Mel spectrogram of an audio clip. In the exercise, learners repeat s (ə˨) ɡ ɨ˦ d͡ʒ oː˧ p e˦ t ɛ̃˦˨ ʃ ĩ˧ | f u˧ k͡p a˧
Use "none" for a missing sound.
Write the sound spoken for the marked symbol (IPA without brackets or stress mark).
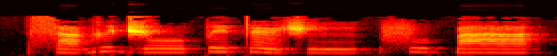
a˨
